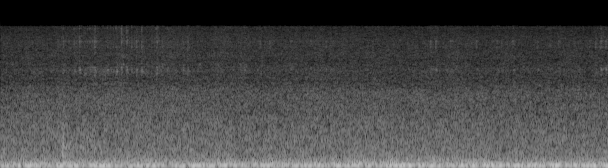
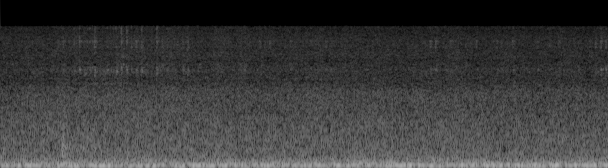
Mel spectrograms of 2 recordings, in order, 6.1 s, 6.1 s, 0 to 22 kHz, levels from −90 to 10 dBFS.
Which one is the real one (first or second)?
first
